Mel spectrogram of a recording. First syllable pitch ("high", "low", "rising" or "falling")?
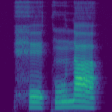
low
